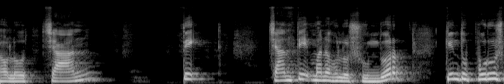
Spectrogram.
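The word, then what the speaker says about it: cantik: আমরা অনেকেই জানি সি এন টি আই কে উচ্চারণটা হলো চান চান্তি মানে হলো সুন্দর কিন্তু পুরুষ মানুষকে যদি আপনি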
